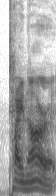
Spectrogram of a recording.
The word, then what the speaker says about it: Tainara: I knew it was Ty Conti, not Tay Conti, because Tainara is how you pronounce her first name.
